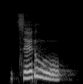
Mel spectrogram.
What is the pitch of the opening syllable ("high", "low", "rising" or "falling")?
rising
